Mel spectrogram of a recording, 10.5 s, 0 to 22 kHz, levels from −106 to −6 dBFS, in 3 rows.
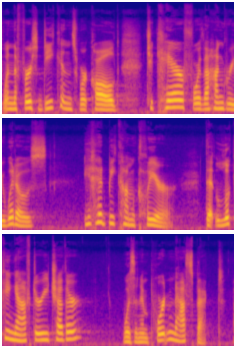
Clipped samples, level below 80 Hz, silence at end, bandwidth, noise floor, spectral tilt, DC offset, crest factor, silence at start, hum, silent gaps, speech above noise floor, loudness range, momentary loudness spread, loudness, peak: under 0.1%; -58 dBFS; 0.2 s; 16.5 kHz; -55 dBFS; -5 dB/octave; under 0.1%; 18 dB; 0 s; none; none; 32 dB; 4 LU; 13 LU; -23 LUFS; -6 dBFS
